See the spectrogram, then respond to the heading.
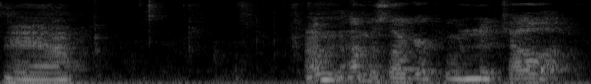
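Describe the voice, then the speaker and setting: A man's voice: mid-range voice, expressive, moderate pace, darkish tone, echoey room, a little hiss or hum. A man hosting a casual home cooking show, chatting about breakfast toast with a playful, joking manner. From Midwest US. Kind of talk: casual food show chat.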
